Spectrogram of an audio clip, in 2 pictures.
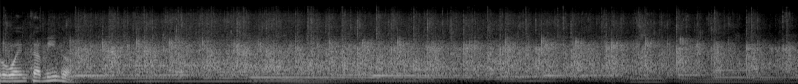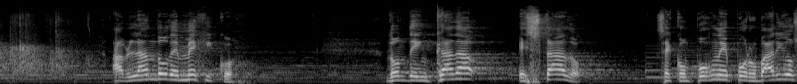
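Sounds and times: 
crowd applause: 0:00.0 - 0:09.0
sustained musical tone: 0:00.0 - 0:11.3
speech: 0:00.1 - 0:00.9, 0:09.1 - 0:10.5, 0:11.8 - 0:13.9, 0:14.6 - 0:15.9.

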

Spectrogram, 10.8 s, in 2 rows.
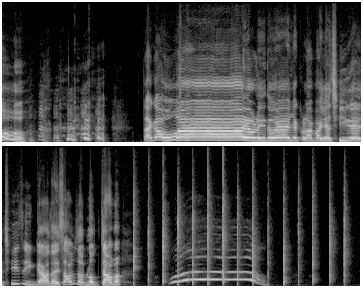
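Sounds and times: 
speech: 0:00.2 - 0:01.4, 0:02.2 - 0:07.4
hand slapping own thigh: 0:07.3 - 0:10.7.

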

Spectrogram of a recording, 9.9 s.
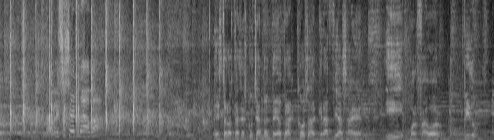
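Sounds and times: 
applause: 0:00.1 - 0:03.0
speech: 0:04.3 - 0:09.7.

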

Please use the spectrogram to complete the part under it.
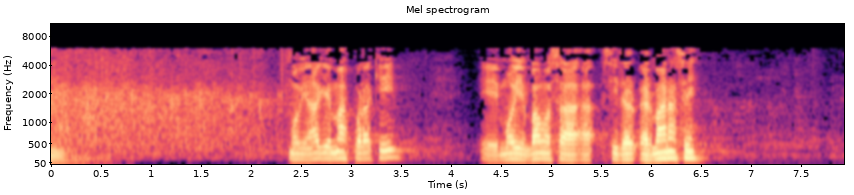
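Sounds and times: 
audience applauding: 0:00.0 - 0:02.6
speech: 0:02.4 - 0:03.6, 0:04.3 - 0:06.6.

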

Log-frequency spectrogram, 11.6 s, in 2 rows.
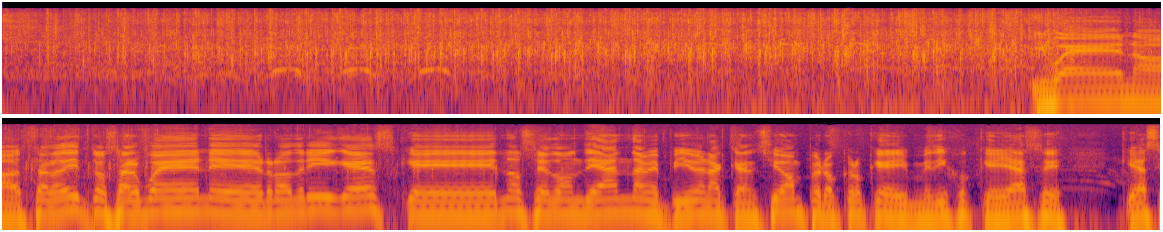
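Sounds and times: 
applause sound effect: 0:00.0 - 0:06.6
speech: 0:05.2 - 0:11.5.

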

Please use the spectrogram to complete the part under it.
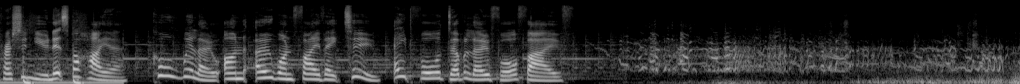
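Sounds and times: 
speech: 0:00.0 - 0:05.8
flock of turkeys gobbling: 0:04.5 - 0:10.1.

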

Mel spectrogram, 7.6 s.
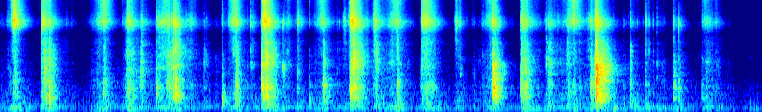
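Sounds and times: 
tarot cards shuffled during a Libra reading: 0:00.1 - 0:07.2.

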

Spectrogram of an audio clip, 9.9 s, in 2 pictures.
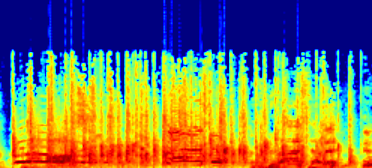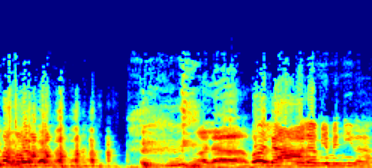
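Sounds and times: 
applause: 0:00.0 - 0:05.4
laughter: 0:02.3 - 0:07.8
speech: 0:03.6 - 0:06.4, 0:07.6 - 0:09.9.

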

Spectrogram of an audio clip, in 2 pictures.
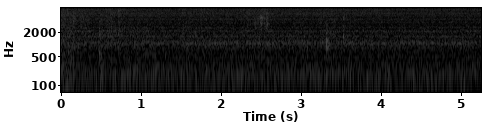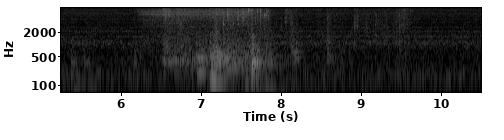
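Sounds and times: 
running water while dishwashing after a meal: 0:06.2 - 0:08.2.

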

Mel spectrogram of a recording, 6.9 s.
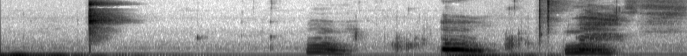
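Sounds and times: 
two drinking glasses of water clinking: 0:00.9 - 0:01.4
speech: 0:03.1 - 0:03.6, 0:04.4 - 0:04.9, 0:05.6 - 0:06.3.

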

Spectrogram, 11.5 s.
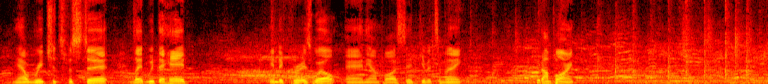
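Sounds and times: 
speech: 0:00.2 - 0:02.9, 0:04.0 - 0:07.2, 0:08.0 - 0:08.8
crowd shouting and clapping: 0:03.3 - 0:11.5.

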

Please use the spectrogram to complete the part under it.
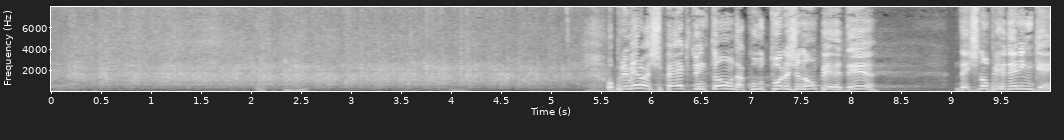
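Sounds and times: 
audience applauding loudly: 0:00.0 - 0:05.9
speech: 0:02.0 - 0:02.7, 0:05.3 - 0:08.4, 0:09.0 - 0:09.9.

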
